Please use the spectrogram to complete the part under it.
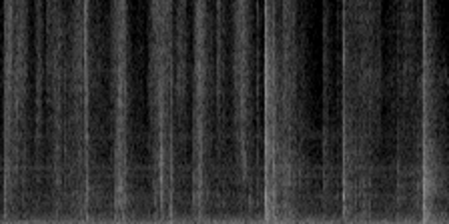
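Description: Cards being shuffled for a tarot-style reading, a series of crisp riffling bursts and soft slaps repeating irregularly at close range, fairly quiet, with no talking.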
